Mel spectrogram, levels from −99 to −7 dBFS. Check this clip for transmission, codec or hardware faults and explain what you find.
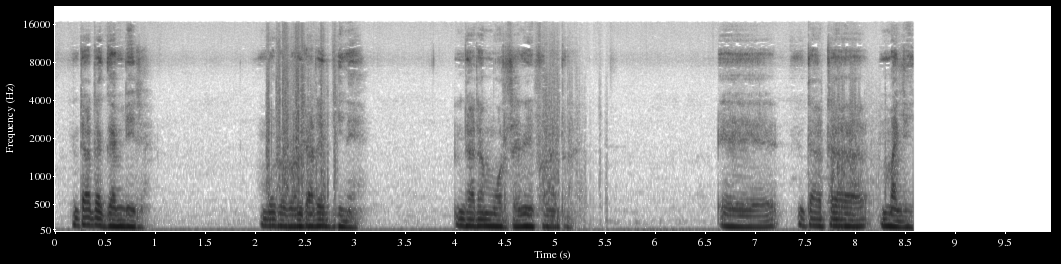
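Two kinds of fault are present: three bursts of loose connector crackle and a cut-off end.

Irregular scratching crackle breaks into the speech three times, from 2.12 to 2.85 s, from 4.88 to 5.53 s and from 7.67 to 8.31 s, each lasting roughly two-thirds of a second. This is loose connector crackle. A worn or dirty contact in the signal path keeps opening and closing as it shifts, chopping the audio into fragments, and any DC on the line adds pops to the scratching.

At 8.59 s the speech stops abruptly in the middle of a sound and falls straight to digital silence, with no natural decay, for the remaining 1.4 s or so. This is a cut-off end. The final stretch of audio was never written or played out, so the recording simply ends where the last completed buffer finished, rather than where the speech itself finished.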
